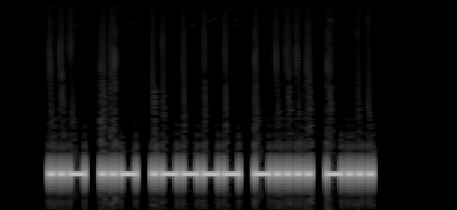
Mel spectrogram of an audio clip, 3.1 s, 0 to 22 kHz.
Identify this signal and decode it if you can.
Morse code, heard as a keyed tone, about 36 wpm, 700 Hz. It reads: UU16B
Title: Five Challenging Letter-Number Combinations 35wpm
